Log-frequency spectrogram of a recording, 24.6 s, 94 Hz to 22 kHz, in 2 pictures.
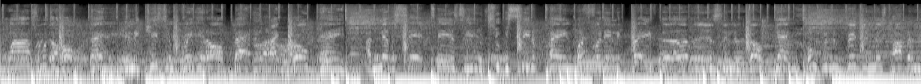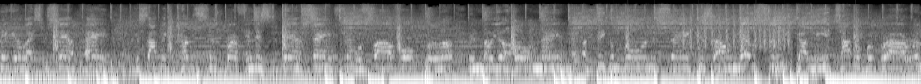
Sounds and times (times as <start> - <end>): Music: 0.0 - 24.5.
